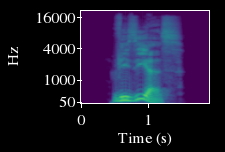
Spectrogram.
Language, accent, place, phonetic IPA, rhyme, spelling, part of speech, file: German, Germany, Berlin, [viˈziːɐ̯s], -iːɐ̯s, Visiers, noun, De-Visiers.ogg
- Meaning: genitive singular of Visier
